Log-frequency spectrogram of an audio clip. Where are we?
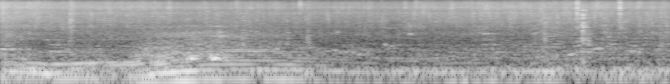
in a restaurant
